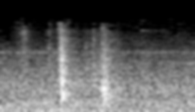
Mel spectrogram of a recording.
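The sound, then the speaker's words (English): A door being opened for a guest: two short, sharp clicks or clunks close together against a steady low background hum, with no voices. “Mrs. Arnie has come. Open the door.”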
